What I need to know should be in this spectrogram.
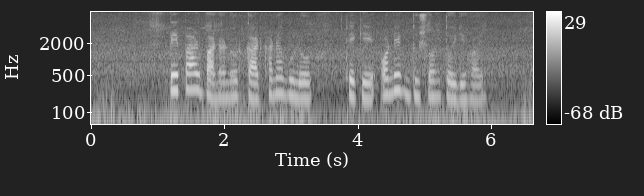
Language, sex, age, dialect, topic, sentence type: Bengali, female, 25-30, Northern/Varendri, agriculture, statement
